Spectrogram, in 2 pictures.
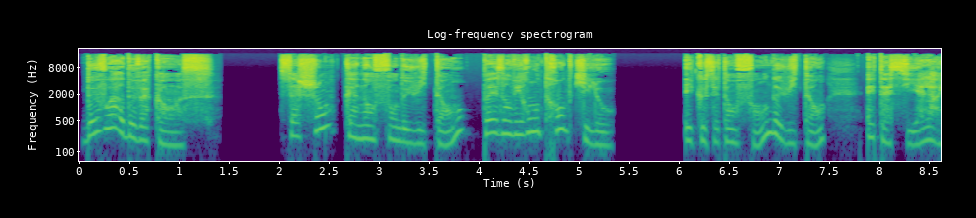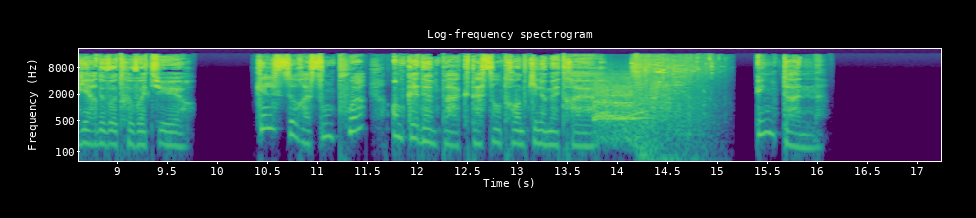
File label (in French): radio securite routiere, posee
